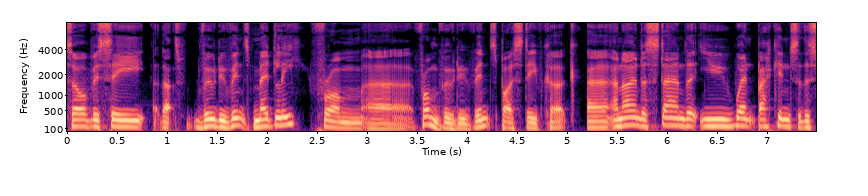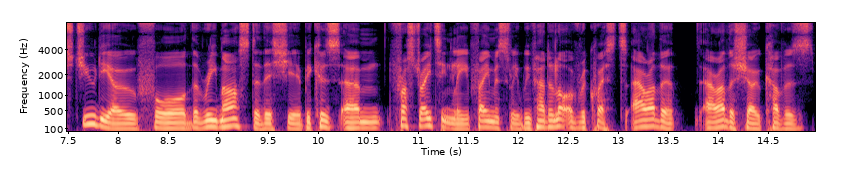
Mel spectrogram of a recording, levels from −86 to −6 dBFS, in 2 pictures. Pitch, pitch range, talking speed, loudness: 125 Hz, 105-140 Hz, 185 wpm, -18 LUFS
